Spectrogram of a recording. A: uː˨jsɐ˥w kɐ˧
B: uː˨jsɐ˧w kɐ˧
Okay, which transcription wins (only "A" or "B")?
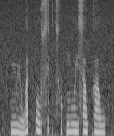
B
